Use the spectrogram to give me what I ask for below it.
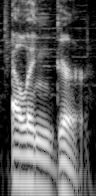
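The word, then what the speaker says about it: Ehlinger: On the uh pronunciation guide, it's Ellen Gurr.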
